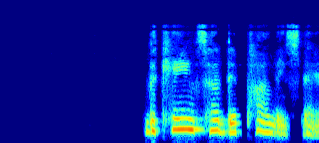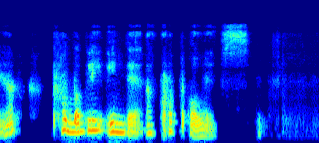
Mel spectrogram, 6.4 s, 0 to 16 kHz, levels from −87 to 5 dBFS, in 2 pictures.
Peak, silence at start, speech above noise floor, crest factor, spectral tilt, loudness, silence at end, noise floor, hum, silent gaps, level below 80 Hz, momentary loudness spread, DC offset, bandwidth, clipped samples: -8 dBFS; 1.45 s; 57 dB; 20 dB; -6 dB/octave; -26 LUFS; 0.75 s; -83 dBFS; none; 3.63-3.70 s; -74 dBFS; 17 LU; under 0.1%; 9.4 kHz; under 0.1%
